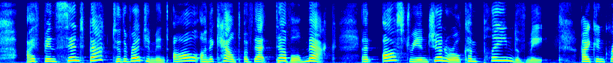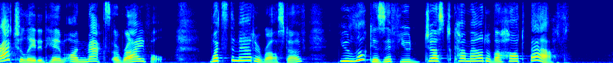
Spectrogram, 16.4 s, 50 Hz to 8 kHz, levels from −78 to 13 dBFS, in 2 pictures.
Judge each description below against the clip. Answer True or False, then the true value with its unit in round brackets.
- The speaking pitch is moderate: False (300 Hz)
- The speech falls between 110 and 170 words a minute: True (155 wpm)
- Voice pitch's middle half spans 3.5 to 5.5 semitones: False (5.9 semitones)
